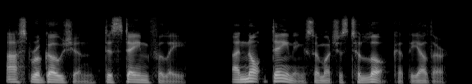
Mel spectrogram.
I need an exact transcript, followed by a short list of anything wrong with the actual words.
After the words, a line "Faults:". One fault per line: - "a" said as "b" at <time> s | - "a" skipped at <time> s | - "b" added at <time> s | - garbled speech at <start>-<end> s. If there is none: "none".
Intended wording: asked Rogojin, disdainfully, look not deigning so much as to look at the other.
asked Rogojin, disdainfully, and not deigning so much as to look at the other.
Faults:
- "look" said as "and" at 2.3 s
